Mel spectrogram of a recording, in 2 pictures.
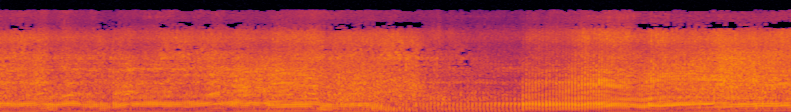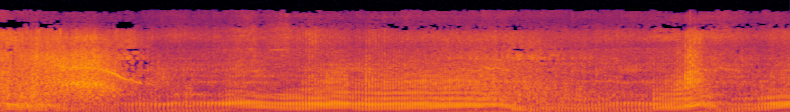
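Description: Dirt bike engine being ridden hard, its pitch rising and falling over and over with the throttle. There is a sharp quick rev just before the end.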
